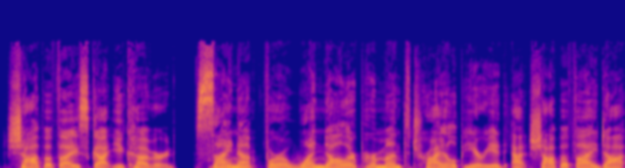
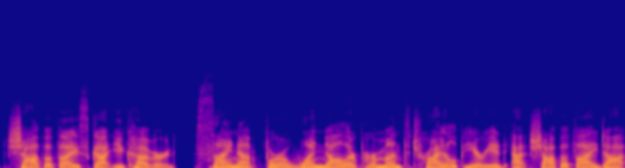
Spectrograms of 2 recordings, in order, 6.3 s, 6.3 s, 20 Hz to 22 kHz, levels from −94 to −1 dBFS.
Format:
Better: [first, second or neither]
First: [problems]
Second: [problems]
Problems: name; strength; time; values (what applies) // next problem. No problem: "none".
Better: first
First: none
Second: muffled; very; fading above 3 kHz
